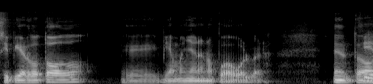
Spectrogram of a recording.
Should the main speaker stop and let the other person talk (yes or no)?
yes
